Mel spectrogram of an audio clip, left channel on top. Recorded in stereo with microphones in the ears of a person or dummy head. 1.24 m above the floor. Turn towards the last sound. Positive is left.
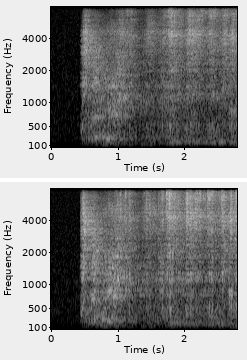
turn(degrees=-85)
